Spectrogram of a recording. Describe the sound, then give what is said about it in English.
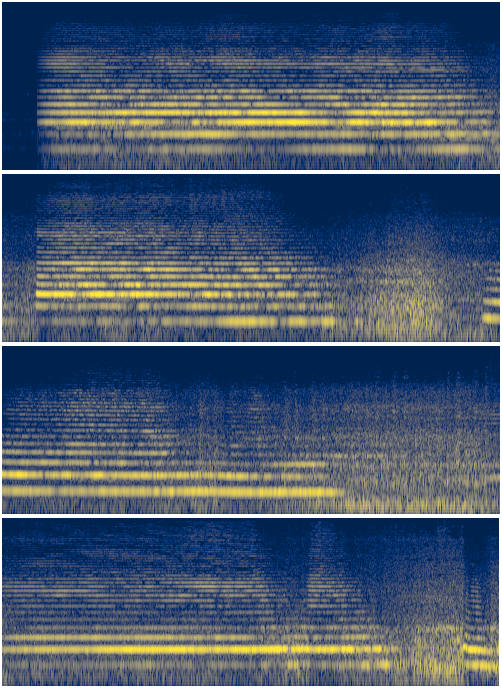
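A train's loud horn blasts in long sustained chords, repeated several times as the train passes by, with rumbling wheels and rail noise between the blasts; no one speaks. “The train. The mighty war cry of this creature strikes terror into the heart of every Pajit.”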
